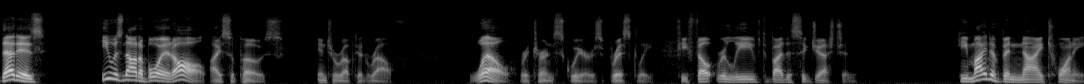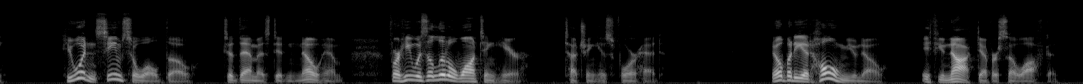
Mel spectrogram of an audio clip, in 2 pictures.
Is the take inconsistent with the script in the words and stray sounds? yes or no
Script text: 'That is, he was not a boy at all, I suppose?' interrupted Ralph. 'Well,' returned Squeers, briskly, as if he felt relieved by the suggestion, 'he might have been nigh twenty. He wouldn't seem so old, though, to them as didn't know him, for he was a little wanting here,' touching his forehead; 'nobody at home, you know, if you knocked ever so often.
yes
